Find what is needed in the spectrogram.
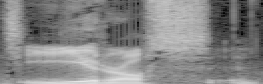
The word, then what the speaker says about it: gyros: Because the word comes from Greek and it means turning, and it's gyros to mean a turning. That's the Greek pronunciation, and it does have an S.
